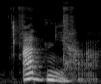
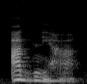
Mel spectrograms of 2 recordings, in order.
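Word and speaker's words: Ajna: throat sorry third eye chakra which is the adniha adniha sorry that's how it's pronounced correct correctly the adniha you have the four of cups and the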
